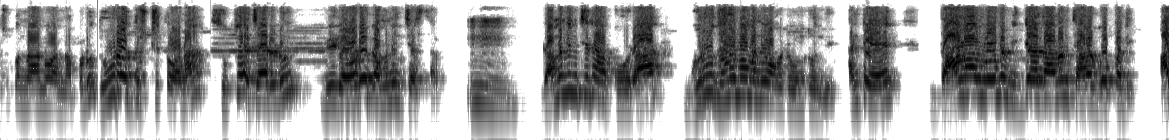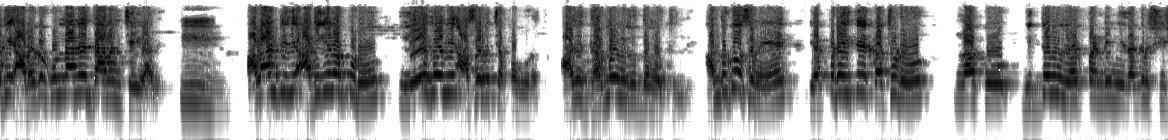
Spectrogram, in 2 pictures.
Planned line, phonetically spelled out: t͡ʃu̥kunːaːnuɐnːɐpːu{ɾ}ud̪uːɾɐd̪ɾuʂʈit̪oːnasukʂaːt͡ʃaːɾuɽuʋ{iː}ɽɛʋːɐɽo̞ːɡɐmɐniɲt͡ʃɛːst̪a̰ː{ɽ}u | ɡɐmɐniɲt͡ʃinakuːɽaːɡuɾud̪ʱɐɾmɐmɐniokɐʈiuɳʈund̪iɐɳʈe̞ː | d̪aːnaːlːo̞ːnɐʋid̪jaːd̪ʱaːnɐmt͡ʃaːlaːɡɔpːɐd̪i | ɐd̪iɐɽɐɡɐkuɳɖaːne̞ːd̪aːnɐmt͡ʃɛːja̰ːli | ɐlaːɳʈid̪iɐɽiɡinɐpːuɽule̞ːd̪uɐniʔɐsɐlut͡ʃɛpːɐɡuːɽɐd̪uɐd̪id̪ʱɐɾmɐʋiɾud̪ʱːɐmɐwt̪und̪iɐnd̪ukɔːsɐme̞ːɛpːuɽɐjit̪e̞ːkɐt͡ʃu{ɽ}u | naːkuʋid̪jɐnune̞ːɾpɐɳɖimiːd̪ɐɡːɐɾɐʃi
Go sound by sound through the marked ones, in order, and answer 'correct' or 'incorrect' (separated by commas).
incorrect, correct, correct, correct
